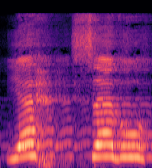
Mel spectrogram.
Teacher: हा बिल्कुल साफ गले के दरमियान से अदा होगा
